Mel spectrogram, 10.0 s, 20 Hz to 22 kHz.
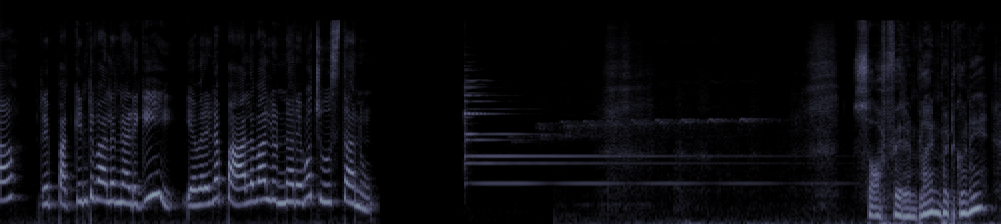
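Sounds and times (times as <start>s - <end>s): bell-like chime ringing: 4.6s - 8.7s.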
